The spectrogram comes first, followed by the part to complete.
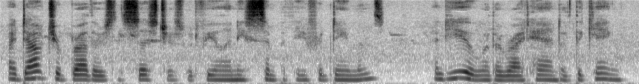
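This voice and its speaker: A woman's voice: on the low side, fairly even intonation, a little mellow, natural voice. Dignified demon princess, acted by a woman, over ambient noise. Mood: solemn, earnest. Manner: formal, measured, persuasive. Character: dignified, earnest demon princess pleading for her people. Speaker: voice actor in an audio roleplay. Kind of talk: scripted ASMR roleplay acting, addressed to the listener.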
